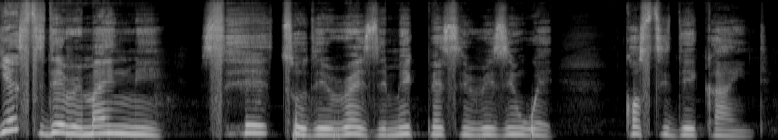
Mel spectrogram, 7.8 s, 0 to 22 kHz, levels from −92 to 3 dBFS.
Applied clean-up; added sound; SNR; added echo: none; none; none; none.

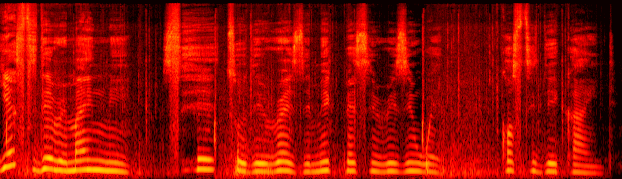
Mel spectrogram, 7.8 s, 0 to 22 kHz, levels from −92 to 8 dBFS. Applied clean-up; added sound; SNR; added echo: none; Fire; 18 dB; none.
